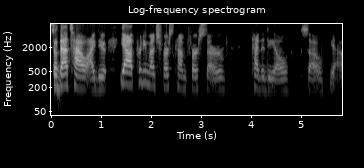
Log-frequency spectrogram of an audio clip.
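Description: A woman with an ordinary speaking voice, medium pitch and ordinary pitch variation, at a fairly slow pace, with big swings in loudness and a dry, close sound with no echo. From Missouri, US Midwest. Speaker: home daycare owner. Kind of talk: casual interview chat.

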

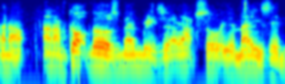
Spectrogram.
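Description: A man with a Yorkshire accent talks at a fairly quick pace in a medium pitch, and the sound is dry and close with no echo. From northern England, Yorkshire (Selby). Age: 50s. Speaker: social media marketer, musician. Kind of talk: casual interview chat.

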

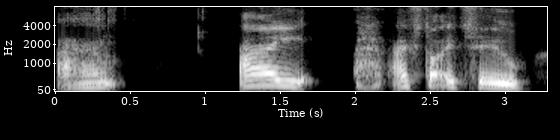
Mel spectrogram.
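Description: Dark, mellow male speech over a quiet background. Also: dry, close sound with no echo. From England, working-class city. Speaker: podcast host and coach. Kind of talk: interview.

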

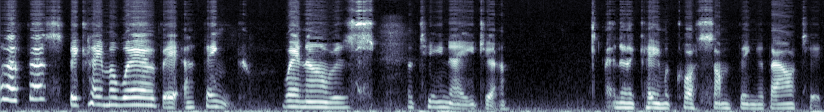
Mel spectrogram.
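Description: A woman speaks in a London accent. Her pace is fairly slow. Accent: common London, Southern English. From London, England. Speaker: guest, Titanic enthusiast. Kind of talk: casual interview.

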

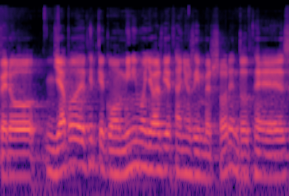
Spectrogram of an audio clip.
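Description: A man at a very fast pace and medium pitch, with ordinary pitch variation, audible room echo and noticeable background noise. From Mallorca, Spain. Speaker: podcast co-host. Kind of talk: casual chat.

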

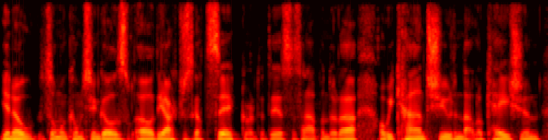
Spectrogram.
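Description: Speaking very fast with hardly any pauses, a man with an Irish accent and medium pitch keeps a monotone, flat intonation while his loudness swings widely, all in a very clean recording with a silent background. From Ireland. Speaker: film director. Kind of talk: casual chat.

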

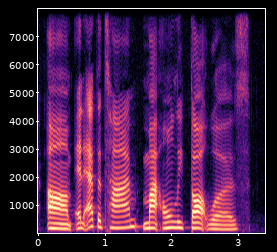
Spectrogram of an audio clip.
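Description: In a very clean recording with a silent background, a woman speaks in a plain, everyday voice at medium pitch with ordinary pitch variation. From South Carolina. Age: 30s. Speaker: Navy veteran and HR manager. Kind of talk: casual interview, personal health testimony.

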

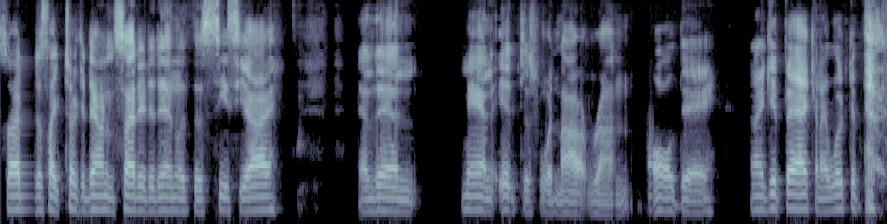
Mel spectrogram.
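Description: With a plain, everyday voice, a man of medium pitch speaks at a moderate pace and keeps his intonation fairly even. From Missouri. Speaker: college sport shooter. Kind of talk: casual interview.

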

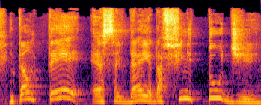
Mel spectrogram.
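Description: A man with a Brazilian accent speaks at a high pitch with very wide pitch swings. Noticeable background noise sits behind him. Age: 30s. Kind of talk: reflective monologue.

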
